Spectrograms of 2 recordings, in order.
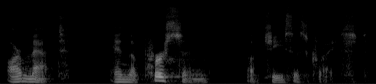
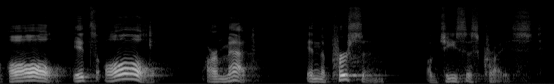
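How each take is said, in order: First: Hushed, breathy-free whisper of awe. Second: Louder, punching ALL; said again, emphatic. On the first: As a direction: drop it to a near whisper, full of wonder. Preacher drops to a hushed whisper. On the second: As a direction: hit "All" hard and proclaim it. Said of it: "Say it again". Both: Real, not acted.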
